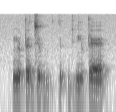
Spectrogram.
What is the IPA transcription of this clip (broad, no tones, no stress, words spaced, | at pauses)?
noʈə d͡zʉbʉk t̪ʉkɡʱijʉ ʈɛ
